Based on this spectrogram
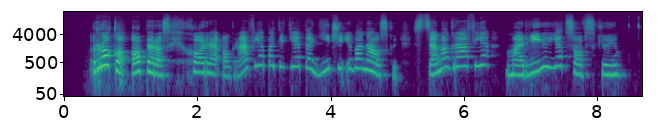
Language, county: Lithuanian, Šiauliai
